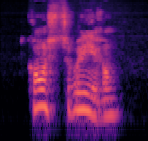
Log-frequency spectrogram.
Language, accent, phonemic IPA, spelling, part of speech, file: French, Canada, /kɔ̃s.tʁɥi.ʁɔ̃/, construirons, verb, LL-Q150 (fra)-construirons.wav
- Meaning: first-person plural future of construire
